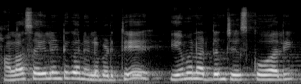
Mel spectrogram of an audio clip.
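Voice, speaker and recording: Distraught middle-aged mother, tearful and scolding, a woman reading, raised pitch, reverberant. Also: steady tone, fairly quick, mellow, close to an everyday voice. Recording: long hall reverb.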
